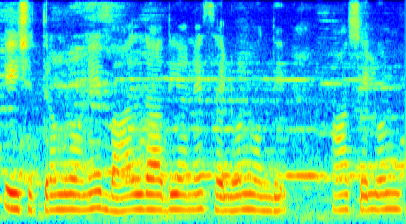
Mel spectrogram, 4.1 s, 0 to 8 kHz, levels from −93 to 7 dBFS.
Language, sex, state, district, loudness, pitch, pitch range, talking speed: Telugu, female, Andhra Pradesh, Visakhapatnam, -16 LUFS, 205 Hz, 195-210 Hz, 150 wpm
